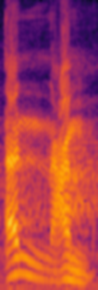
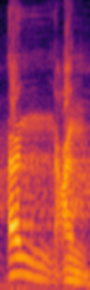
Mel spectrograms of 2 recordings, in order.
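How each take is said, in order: The two takes are said the same way.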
